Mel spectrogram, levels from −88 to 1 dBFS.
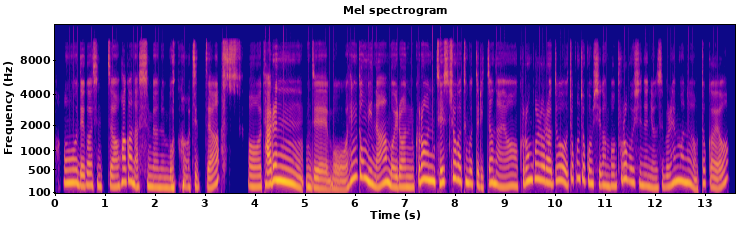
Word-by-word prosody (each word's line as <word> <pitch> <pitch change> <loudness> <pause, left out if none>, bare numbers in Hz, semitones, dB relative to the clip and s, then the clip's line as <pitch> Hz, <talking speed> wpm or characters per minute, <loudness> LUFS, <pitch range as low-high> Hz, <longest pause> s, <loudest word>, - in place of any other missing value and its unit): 어 250 0 +2
내가 210 0 -1
진짜 190 -1 -5
화가 265 0 +1
났으면은 180 -4 -2
뭐 170 - +1 0.4
진짜 185 +3 -4 0.6
어 190 -1 -2
다른 245 - +6
인제 165 -5 -2
뭐 140 0 -5
행동이나 275 - +2
뭐 220 -8 +3
이런 180 0 -2
그런 290 +5 +4
제스처 265 +6 +1
같은 275 -3 +1
것들 230 -3 -3
있잖아요. 200 -2 -2
그런 275 +5 +2
걸로라도 285 -4 0
쪼끔쪼끔씩 265 -7 -3
한번 200 -1 -3
풀어보시는 250 - -3
연습을 180 +4 -6
하면은 265 -3 +2
어떨까요? 185 - -6
225 Hz, 300 characters per minute, -22 LUFS, 185-265 Hz, 0.6 s, 다른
